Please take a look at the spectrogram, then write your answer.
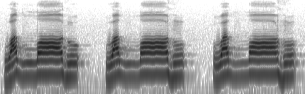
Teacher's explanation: اینجا لام جلاله پرخوانده میشه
